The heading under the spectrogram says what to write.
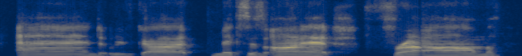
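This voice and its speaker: Loud and bright with a sharp tone, a woman's voice moves at a very slow pace. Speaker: livestream co-host and band team member. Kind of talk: casual chat on a livestream. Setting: video livestream from a barn. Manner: loud, carrying voice.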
